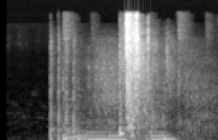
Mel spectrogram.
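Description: Gunfire from AK-pattern rifles, sharp cracks starting about half a second in, layered with an intro music hit that holds a heavy low chord for about a second, then fades near the end.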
